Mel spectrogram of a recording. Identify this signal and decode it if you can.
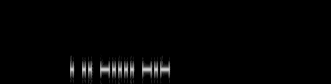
Morse code, heard as a keyed tone, about 40 wpm, 700 Hz. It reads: EI6K
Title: DXCC-100 Call Signs - 4 Characters - Repeated 2x - 40wpm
